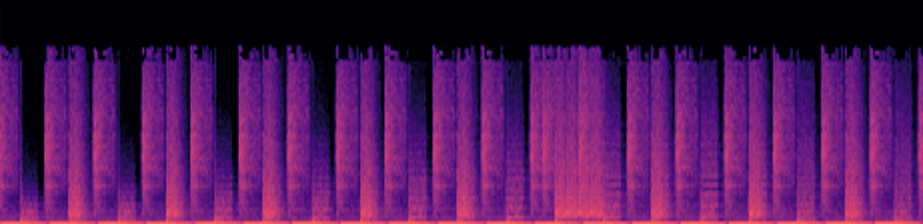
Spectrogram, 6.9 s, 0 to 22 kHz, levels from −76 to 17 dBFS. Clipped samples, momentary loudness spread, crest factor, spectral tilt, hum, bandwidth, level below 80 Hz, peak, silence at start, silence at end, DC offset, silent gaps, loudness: under 0.1%; 2 LU; 12 dB; -4 dB/octave; none; 17.5 kHz; -18 dBFS; -2 dBFS; 0 s; 0 s; under 0.1%; none; -17 LUFS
